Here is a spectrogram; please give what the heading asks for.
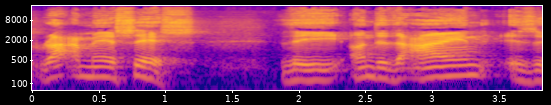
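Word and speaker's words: רעמסס: And the pronunciation is Ra'meses. Under the Ayin, there's a Sheva. Under the Mem, there's another Sheva. The first Sheva is Sheva Nah, so it is silent. The second Sheva under the Mem is Sheva Nah, so it's heard and it's vocalized.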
